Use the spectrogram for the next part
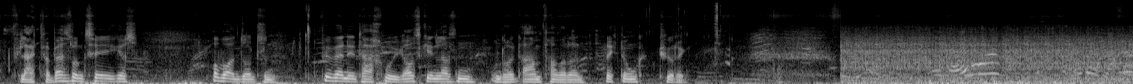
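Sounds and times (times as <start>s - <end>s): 
speech: 0.2s - 7.9s
vehicle engine with horse trailer rumbling: 6.4s - 11.3s
vehicle engine starting: 8.4s - 11.3s.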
